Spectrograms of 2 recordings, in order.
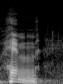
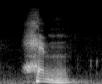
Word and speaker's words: him: Por ejemplo, him, Hem. Esa i se hace como una e. No se dice him, sino hem. Habla con él, frase de ejemplo, talk to him.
